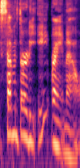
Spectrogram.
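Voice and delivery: normal talking voice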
